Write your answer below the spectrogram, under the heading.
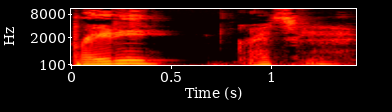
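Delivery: quiet voice. Discussing a joke from an episode, quoting Dicky quietly. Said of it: "Gretzky was even quieter when Dicky said it".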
